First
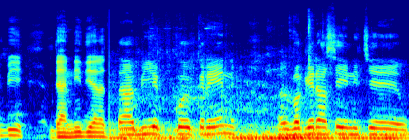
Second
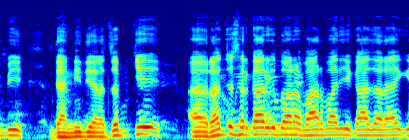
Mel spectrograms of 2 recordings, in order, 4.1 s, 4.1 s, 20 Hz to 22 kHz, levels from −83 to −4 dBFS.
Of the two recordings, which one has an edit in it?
first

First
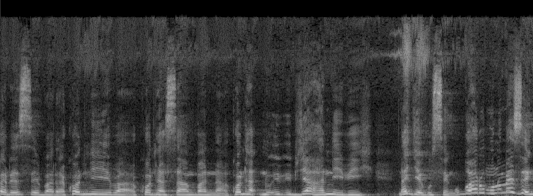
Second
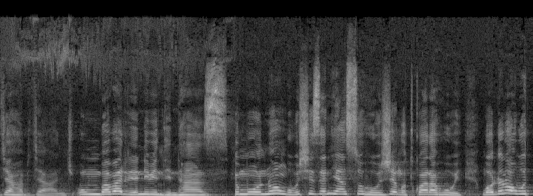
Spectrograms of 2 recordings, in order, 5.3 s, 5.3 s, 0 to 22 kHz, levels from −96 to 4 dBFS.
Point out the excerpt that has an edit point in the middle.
second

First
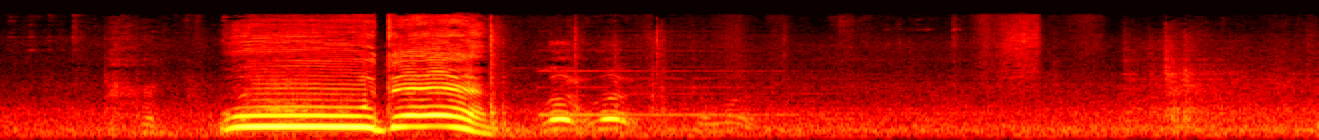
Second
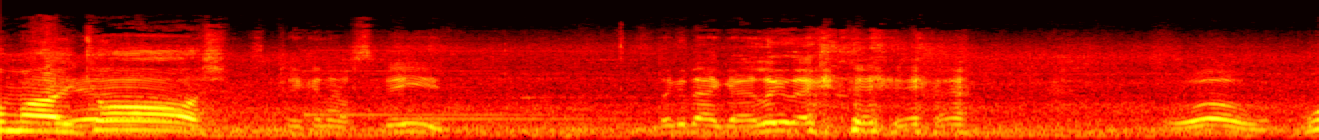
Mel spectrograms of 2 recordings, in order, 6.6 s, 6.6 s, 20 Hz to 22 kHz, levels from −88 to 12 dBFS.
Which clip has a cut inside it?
first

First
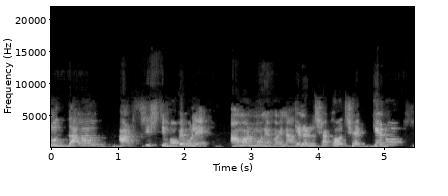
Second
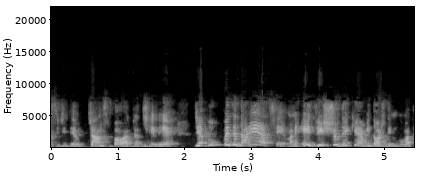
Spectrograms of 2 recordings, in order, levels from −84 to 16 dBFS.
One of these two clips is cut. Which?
first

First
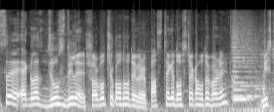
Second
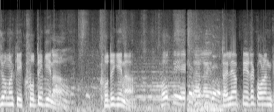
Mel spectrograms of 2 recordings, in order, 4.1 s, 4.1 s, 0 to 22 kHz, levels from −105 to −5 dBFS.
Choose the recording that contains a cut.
second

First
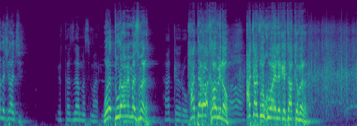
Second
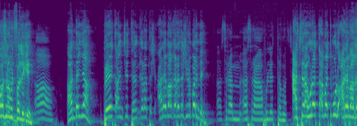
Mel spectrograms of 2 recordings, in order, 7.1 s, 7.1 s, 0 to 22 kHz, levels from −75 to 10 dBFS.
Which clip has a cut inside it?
second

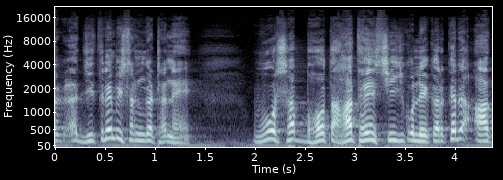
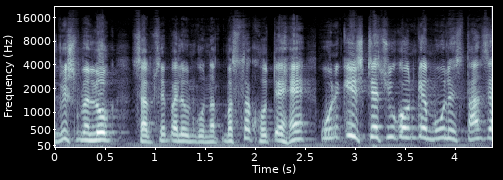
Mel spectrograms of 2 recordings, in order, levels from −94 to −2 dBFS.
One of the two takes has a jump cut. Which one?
second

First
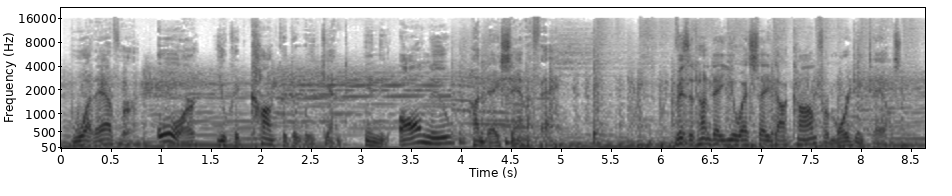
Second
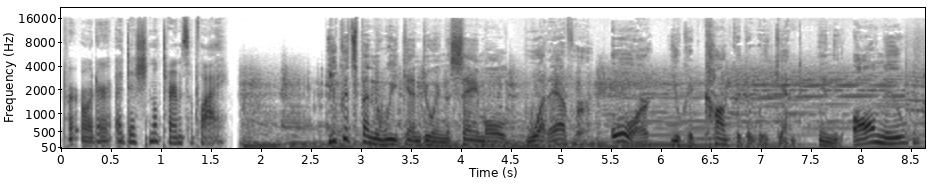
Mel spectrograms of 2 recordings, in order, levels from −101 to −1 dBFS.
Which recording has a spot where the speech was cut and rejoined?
second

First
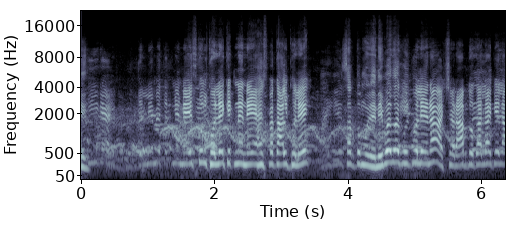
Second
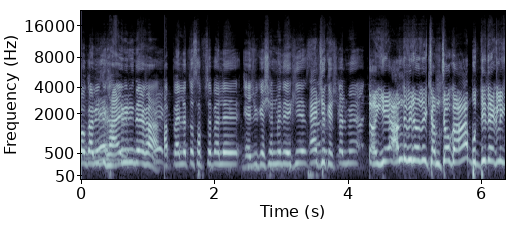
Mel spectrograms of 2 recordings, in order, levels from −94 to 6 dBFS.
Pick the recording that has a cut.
second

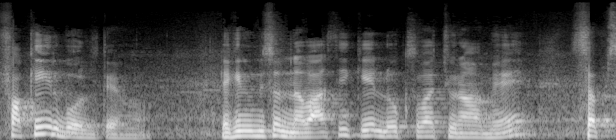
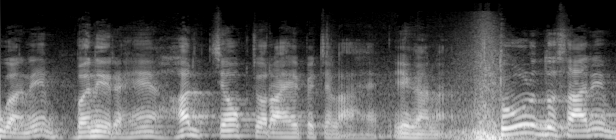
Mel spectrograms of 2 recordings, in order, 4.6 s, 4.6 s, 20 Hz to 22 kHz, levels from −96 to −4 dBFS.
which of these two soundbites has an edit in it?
second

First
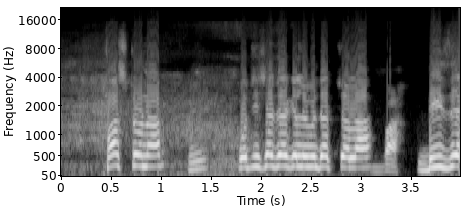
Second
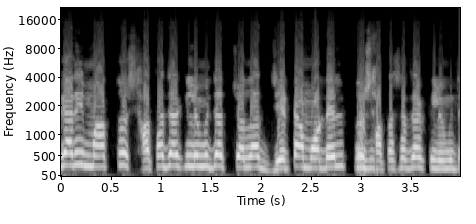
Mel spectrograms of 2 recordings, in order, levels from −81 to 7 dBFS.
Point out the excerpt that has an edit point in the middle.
second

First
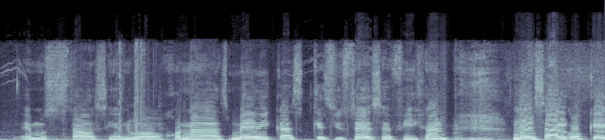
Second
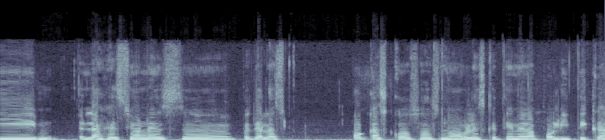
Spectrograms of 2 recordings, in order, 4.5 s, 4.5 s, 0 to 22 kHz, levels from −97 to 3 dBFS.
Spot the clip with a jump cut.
first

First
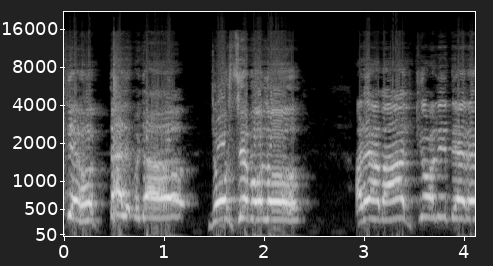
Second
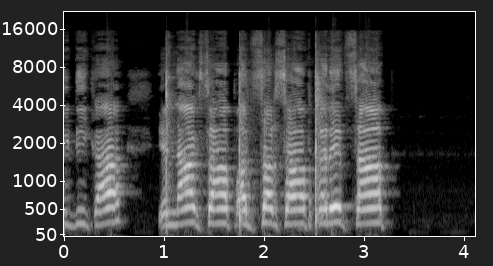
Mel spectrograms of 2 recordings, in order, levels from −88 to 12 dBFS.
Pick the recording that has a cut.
first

